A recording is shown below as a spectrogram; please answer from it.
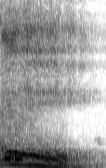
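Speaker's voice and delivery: drawn-out mock "oh" of pain; startled waking groan. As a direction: groan as if just kicked awake. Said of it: "And I wake up like".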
